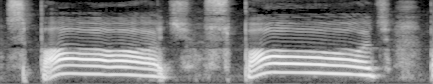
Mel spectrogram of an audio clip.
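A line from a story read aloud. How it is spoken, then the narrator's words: Soulful coaxing voice. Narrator (Russian): проникновенным голосом уговаривал козла Коновалов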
